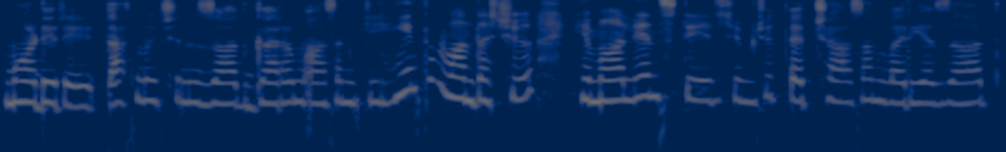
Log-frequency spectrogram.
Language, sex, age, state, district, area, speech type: Kashmiri, female, 18-30, Jammu and Kashmir, Shopian, rural, spontaneous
